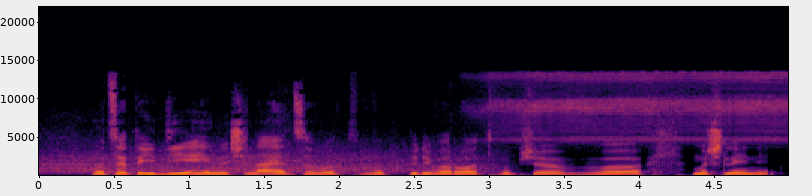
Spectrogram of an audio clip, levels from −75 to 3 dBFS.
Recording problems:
animal sounds; noticeable; throughout; 10 dB below the speech

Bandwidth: 13.5 kHz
